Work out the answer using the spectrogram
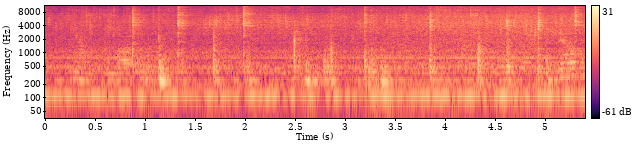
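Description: Onion rings sizzling in hot oil in a wok while metal tongs stir them, clinking against the pan in repeated sharp clicks, about three a second.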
